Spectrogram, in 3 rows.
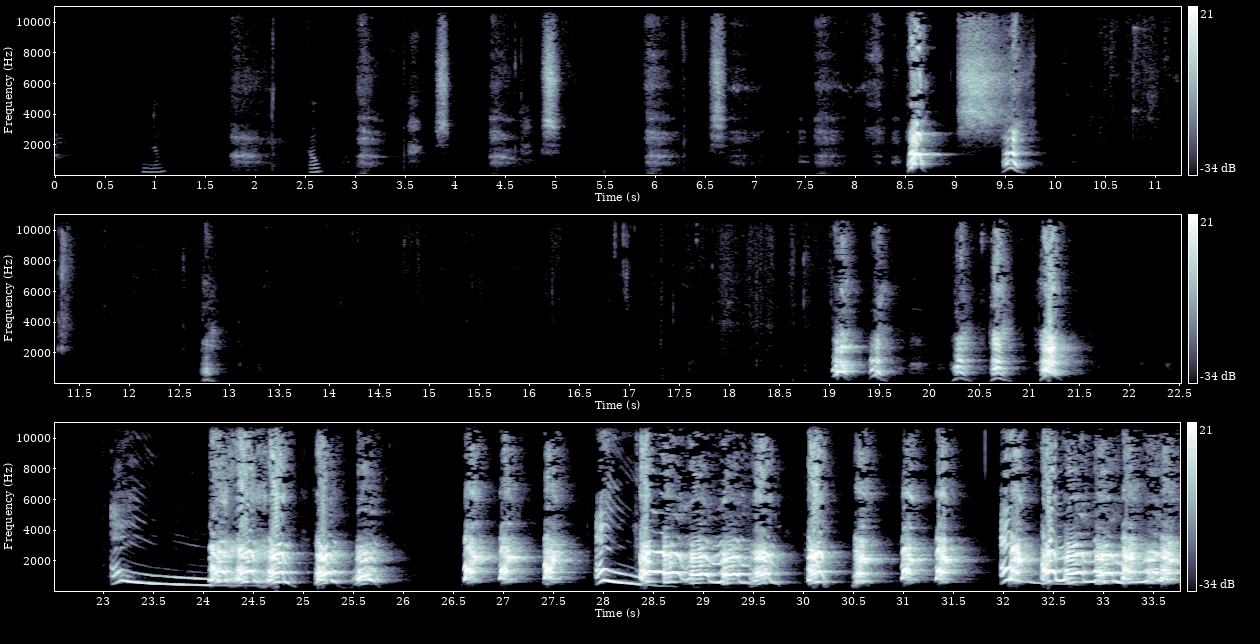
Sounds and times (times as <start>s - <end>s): Bow-wow: 8.5s - 9.9s, 19.0s - 21.6s, 24.1s - 26.0s, 26.6s - 27.8s, 28.4s - 33.7s
Yip: 8.5s - 9.9s, 19.0s - 21.6s, 24.1s - 26.0s, 26.6s - 33.7s.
